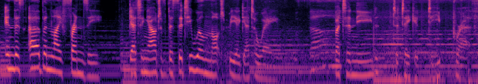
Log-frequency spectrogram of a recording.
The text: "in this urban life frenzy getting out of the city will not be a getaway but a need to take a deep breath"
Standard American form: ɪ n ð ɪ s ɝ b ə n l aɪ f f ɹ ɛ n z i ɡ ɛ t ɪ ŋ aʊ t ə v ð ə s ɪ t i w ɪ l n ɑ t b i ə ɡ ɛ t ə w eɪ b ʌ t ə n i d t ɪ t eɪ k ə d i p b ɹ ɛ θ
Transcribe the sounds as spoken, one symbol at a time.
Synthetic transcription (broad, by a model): ɪ n ð ɪ s ɝ b ə n l aɪ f f ɹ ɛ n z i ɡ ɛ t ɪ ŋ aʊ t ə v ð ə s ɪ t i w ɪ l n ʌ t b i ə ɡ ɛ t ə w eɪ b ʌ t ə n i d t ɪ t eɪ k ə d i p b ɹ ɛ θ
